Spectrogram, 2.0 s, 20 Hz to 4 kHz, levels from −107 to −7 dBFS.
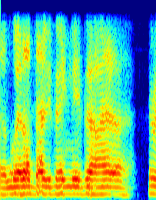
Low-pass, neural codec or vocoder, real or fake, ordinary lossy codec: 3.6 kHz; codec, 24 kHz, 1.5 kbps, HILCodec; fake; none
